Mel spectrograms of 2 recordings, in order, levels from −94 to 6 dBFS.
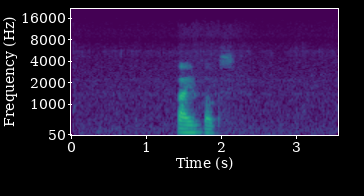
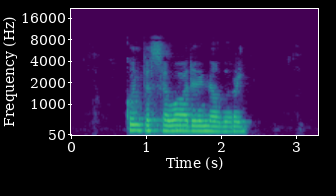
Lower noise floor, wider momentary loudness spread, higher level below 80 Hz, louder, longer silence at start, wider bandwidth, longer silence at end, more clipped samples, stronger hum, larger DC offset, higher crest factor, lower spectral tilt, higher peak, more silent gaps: second, -67 dBFS vs -80 dBFS; first, 22 LU vs 10 LU; second, -78 dBFS vs -62 dBFS; second, -33 LUFS vs -25 LUFS; first, 1.45 s vs 0.75 s; first, 15.5 kHz vs 7.8 kHz; first, 1.45 s vs 0.95 s; neither; neither; neither; first, 24 dB vs 16 dB; about the same, -7 dB/octave vs -8 dB/octave; about the same, -14 dBFS vs -12 dBFS; neither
